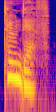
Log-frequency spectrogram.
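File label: "tone deaf", British English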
